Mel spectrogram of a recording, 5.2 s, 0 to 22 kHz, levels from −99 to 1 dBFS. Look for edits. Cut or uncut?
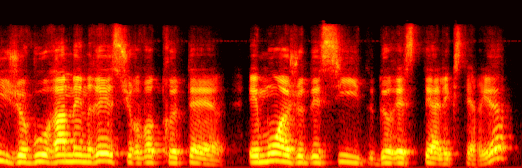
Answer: uncut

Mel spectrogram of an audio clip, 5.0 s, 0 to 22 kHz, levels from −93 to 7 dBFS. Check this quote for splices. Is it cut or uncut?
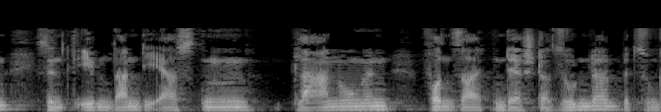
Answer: uncut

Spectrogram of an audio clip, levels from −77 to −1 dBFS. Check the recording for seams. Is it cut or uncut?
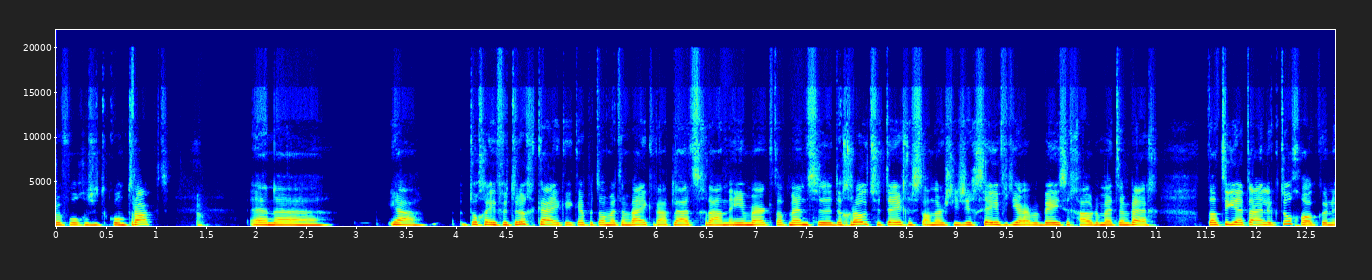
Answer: uncut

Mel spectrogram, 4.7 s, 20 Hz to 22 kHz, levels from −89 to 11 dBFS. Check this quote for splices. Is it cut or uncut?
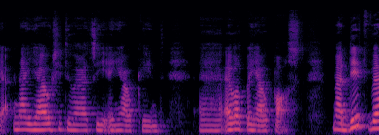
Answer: uncut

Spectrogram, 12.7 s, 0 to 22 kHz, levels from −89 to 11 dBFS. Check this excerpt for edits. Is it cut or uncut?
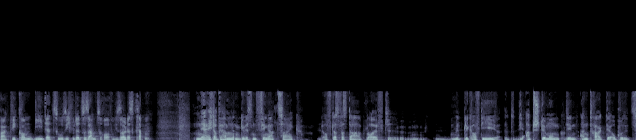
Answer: cut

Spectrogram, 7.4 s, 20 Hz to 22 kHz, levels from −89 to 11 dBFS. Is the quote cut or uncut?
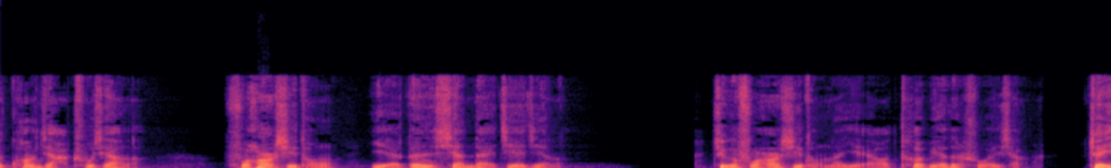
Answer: uncut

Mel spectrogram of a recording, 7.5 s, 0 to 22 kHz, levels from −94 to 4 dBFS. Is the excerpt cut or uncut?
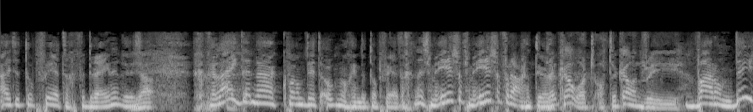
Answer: cut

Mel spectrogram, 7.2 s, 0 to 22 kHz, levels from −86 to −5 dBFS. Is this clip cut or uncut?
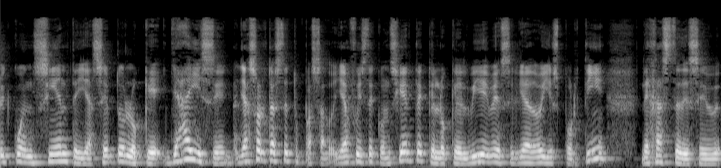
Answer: cut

